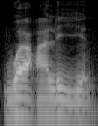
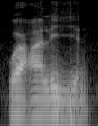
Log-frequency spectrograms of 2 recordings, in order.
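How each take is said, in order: The two takes are said the same way.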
